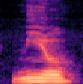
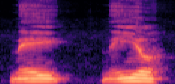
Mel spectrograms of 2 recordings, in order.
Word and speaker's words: Neyl: know I go for three different ways to pronounce it it doesn't matter to me Neil nay Neil it's the same way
